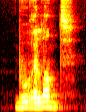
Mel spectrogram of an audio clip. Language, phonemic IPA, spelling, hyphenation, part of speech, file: Dutch, /ˌbu.rə(n)ˈlɑnt/, boerenland, boe‧ren‧land, noun, Nl-boerenland.ogg
- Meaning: farmland, agricultural land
